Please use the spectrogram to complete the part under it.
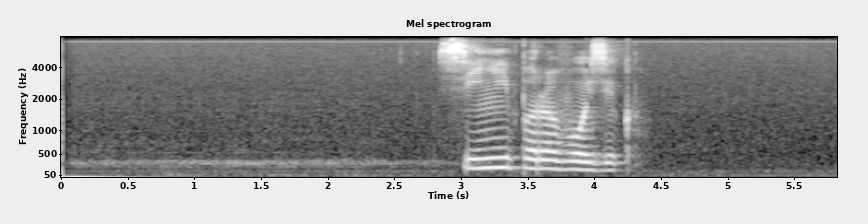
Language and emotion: Russian, neutral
